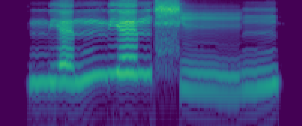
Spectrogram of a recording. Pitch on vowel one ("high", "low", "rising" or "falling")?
rising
